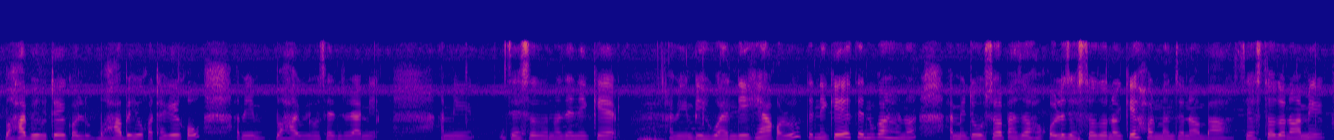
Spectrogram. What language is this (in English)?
Assamese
